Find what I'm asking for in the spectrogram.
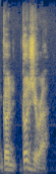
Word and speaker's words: Gojira: For the correct pronunciation. Gojira. So yeah, me and Ryan did a lot of research this week.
